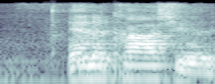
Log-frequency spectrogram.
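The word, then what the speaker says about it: Anacostia: Anakashia is how it's pronounced.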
